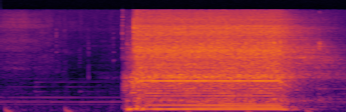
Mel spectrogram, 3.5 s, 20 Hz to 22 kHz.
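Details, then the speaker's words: SIP pressure washer electric motor wired directly with switches bypassed, live via jumper to motor and neutral joined; kicks in suddenly, strong even hum about 1.5 seconds, then winds down cleanly: motor runs fine. "So we're looking for this to spin up. Okay, here we go."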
